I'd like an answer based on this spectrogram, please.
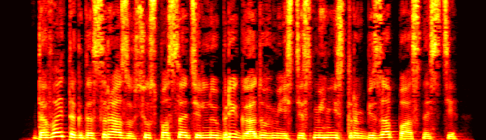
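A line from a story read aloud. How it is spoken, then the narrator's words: Funny mocking grumble. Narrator (Russian): Дима ерничал, но это ворчание звучало так забавно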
